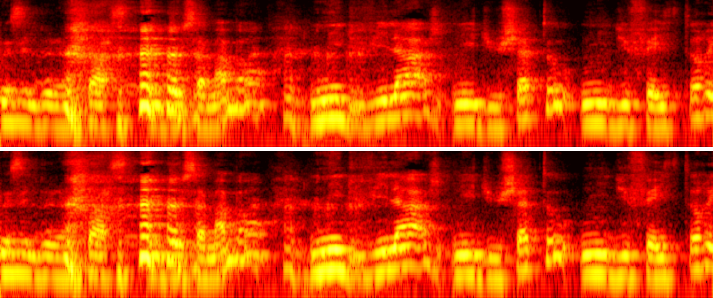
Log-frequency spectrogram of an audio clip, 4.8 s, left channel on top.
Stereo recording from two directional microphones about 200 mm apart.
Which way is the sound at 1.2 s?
35° right (ahead or behind).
